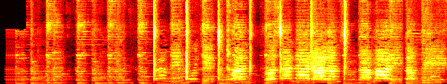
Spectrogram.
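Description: Church choir singing to strummed acoustic guitars, with a steady strummed beat throughout. The voices swell and become much louder about three seconds in.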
